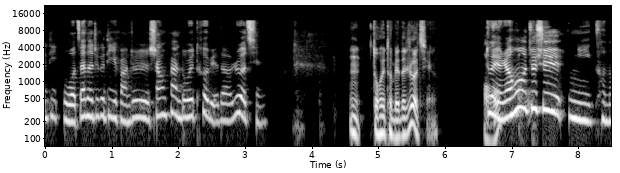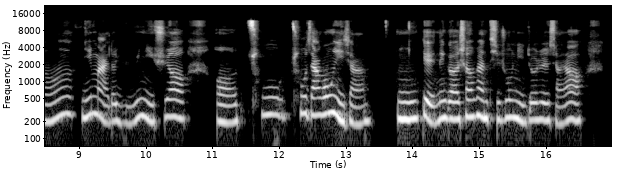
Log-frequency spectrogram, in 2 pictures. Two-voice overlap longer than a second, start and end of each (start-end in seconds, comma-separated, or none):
none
